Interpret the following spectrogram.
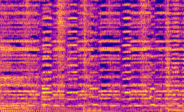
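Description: Norteño music: a button accordion plays an instrumental passage over a steady bass and rhythm accompaniment, with no singing.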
